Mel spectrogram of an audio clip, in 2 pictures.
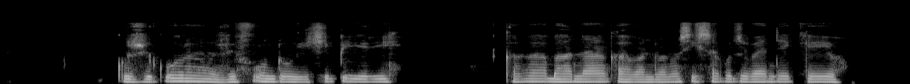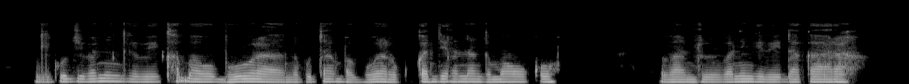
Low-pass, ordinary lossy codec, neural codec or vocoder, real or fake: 7.2 kHz; AAC, 32 kbps; none; real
